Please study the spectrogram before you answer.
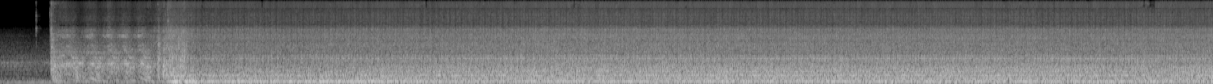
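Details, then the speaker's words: Chevrolet Duramax diesel before idler pulley replacement: it cranks and catches, then idles steadily with a constant hum laid over it; the two belt idler pulleys are suspected. "So I think that humming noise is from those idler pulleys. We're going to try to fix those."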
